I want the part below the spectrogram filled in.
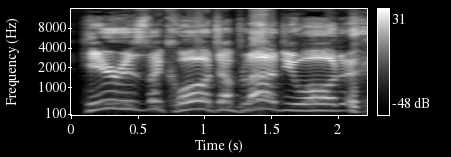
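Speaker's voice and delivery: loud, high, hammed-up ghoul announcement; spooky delivery man. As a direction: boom it out like a cheesy horror host. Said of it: "and it says".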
